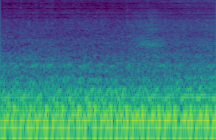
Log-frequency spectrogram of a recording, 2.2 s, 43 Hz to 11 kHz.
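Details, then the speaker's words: Auction Camaro SS with a junkyard V8 engine and headers, running on 91 octane: deep, even rumble, quieter than expected, steady beat with no knocks or misfires; normal V8 running. "really beast like it honestly sounds real good with those headers I thought it was gonna sound a lot louder"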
